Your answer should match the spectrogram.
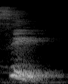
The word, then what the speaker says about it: ce: It is pronounced as say.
